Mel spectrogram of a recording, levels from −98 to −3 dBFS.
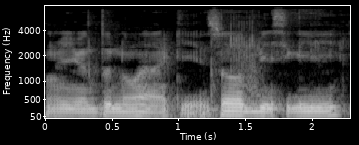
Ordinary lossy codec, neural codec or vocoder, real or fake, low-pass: none; none; real; 7.2 kHz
